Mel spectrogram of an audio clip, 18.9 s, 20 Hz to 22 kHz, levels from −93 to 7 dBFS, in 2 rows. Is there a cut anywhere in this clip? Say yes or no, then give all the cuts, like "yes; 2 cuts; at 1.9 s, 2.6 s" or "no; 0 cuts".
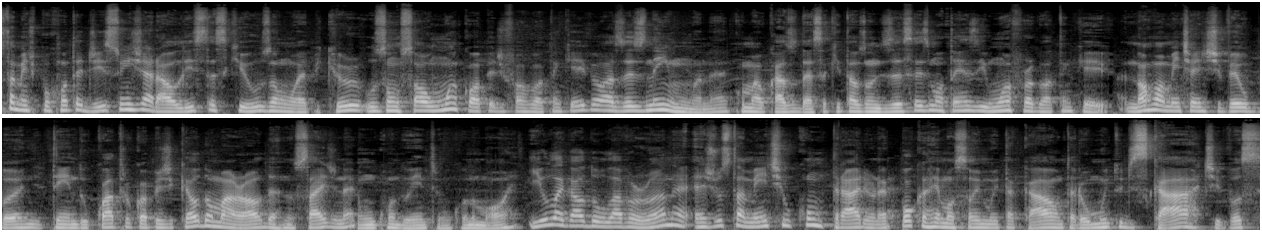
yes; 3 cuts; at 8.3 s, 12.1 s, 16.1 s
